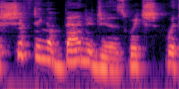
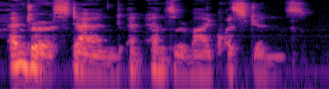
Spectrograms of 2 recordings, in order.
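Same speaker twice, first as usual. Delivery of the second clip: very low, deep, gravel-edged voice; 8 semitones lower, 7 dB quieter than usual. Voicing a bandaged figure telling the party to enter: deep gravelly voice. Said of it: "gravelly voice".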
